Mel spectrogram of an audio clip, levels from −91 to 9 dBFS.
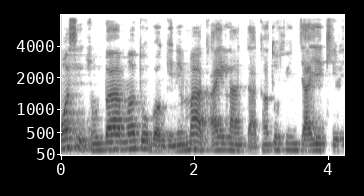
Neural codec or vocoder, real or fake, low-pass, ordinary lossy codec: none; real; 7.2 kHz; none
